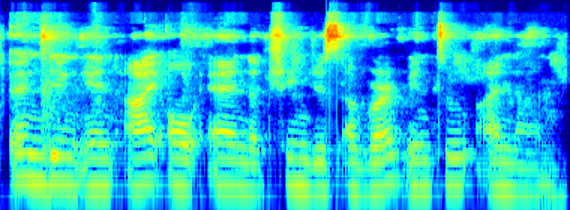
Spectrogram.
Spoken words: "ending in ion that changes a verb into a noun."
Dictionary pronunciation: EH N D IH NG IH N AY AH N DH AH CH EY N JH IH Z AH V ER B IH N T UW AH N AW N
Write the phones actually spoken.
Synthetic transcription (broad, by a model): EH N D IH NG IH N AY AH N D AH CH EY N JH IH S AH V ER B IH N T UW AH N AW N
